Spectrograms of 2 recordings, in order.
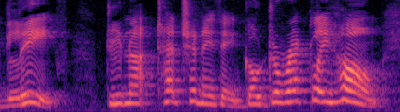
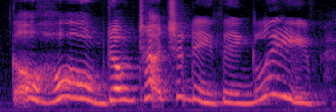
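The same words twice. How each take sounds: First: Loud, clipped commands; teacher sending the class home firmly; firm orders. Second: Higher, louder rushed commands; frantic dismissal; teacher frazzled as date watches; urgent orders. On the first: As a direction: get them out now. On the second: Same orders repeated in story. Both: Retold or imitated.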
